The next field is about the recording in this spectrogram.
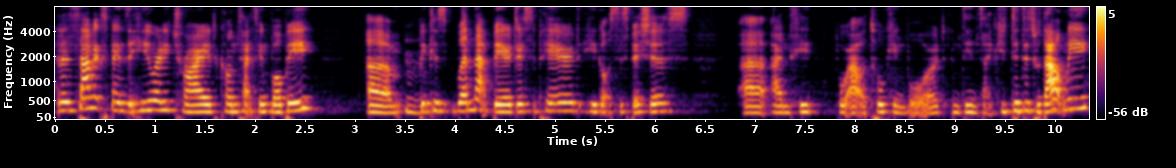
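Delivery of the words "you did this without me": mock irate, angry, accusing tone. Recapping a show episode, speaker acts out a character's line, mock-angry. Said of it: "Like, angrily".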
